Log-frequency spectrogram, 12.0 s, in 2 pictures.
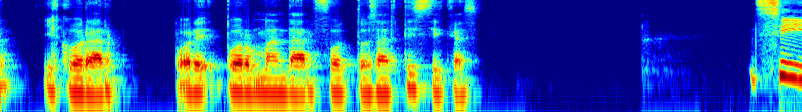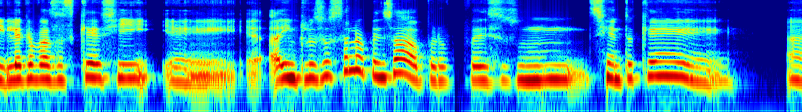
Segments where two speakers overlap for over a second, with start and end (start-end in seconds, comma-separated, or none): none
